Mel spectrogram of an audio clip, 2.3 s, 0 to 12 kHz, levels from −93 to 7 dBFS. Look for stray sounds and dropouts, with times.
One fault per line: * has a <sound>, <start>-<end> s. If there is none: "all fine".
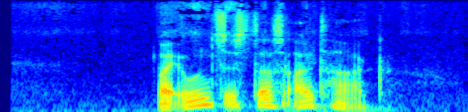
all fine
